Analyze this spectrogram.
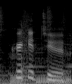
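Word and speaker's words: Kricketune: this Pokemon's name ever Cricket tune oh that's so easy because he's a cricket and he has a tune what the hell it's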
